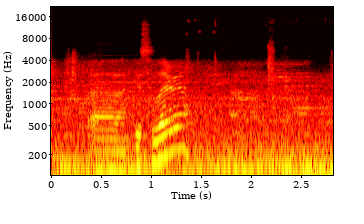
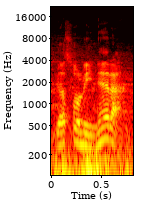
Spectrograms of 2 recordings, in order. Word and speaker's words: gasolinera: Gasolineria? What? How do you say in Spanish? Gas station. Gasolineria? Gasolinera. Gasolinera. Los Chinos.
